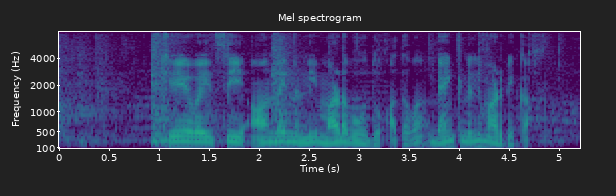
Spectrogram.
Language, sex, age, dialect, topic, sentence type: Kannada, male, 25-30, Central, banking, question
